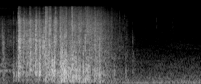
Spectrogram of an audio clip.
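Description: Plastic file folders and loose papers scattering and clattering onto asphalt: a dense burst of rustling and slapping that lasts about a second.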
